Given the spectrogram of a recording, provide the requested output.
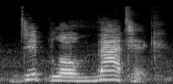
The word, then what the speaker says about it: diplomatic: Or uh diplomatic. Diplomatic. That's on the third syllable.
